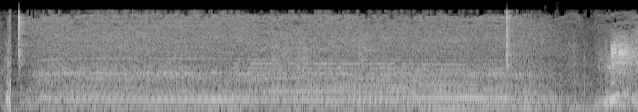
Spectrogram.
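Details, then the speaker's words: Fuel pump priming, ignition switched on for a few seconds on first start-up before a leak check: steady electric hum with a clear whine for about five seconds, then cut-off; normal prime. "So what I'm gonna do is just switch that on for just a few seconds until I hear the pump prime, and then I'm gonna shut it off and check for leaks"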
